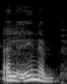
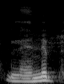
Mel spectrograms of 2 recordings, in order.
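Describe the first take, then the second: First: العنب as al-'inab, article fully voiced; standard Arabic pronunciation. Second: العنب shortened to l-'neb; Moroccan pronunciation. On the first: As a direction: say "العنب" with every vowel, al-'i-nab. (نطق العنب بالعربية الفصحى) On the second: (نطق العنب بالدارجة المغربية) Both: Shown as a demonstration. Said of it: "باللهجة المغربية".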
